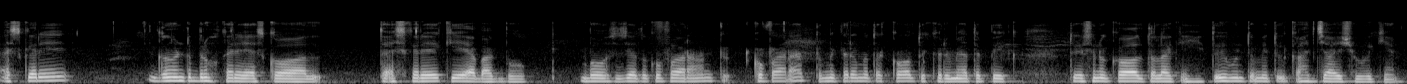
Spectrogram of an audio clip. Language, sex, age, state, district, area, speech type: Kashmiri, male, 18-30, Jammu and Kashmir, Kupwara, urban, spontaneous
